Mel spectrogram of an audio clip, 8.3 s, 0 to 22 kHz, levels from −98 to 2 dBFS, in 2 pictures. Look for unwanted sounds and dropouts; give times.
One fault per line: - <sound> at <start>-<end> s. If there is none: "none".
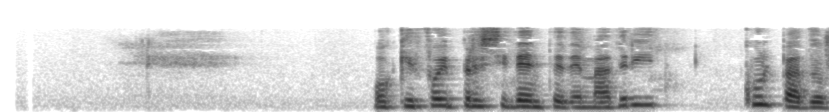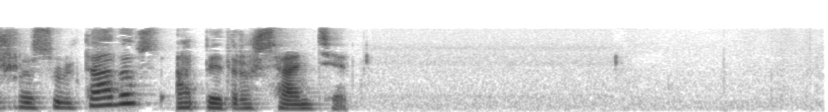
none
